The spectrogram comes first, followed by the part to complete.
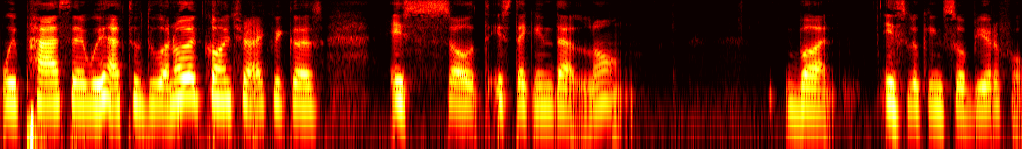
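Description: Pausing long and often, a woman with a Spanish accent speaks in fairly even intonation, recorded very cleanly against a silent background with a dry, close sound and no echo. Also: medium pitch for a woman, moderate pace. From Puerto Rico. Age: 40s. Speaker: filmmaker. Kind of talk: interview.

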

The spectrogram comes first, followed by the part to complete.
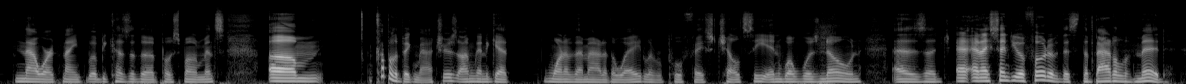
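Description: A man talks at a fairly quick pace with a medium pitch and a normal speaking voice. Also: ordinary pitch variation. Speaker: soccer radio show host. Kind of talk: casual sports panel chat. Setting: radio studio.

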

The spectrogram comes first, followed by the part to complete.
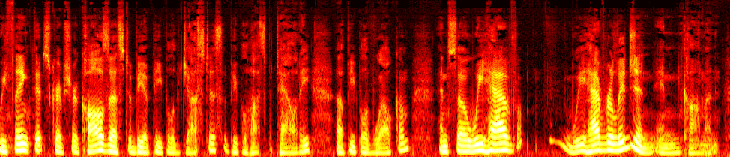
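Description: A man with a Southern US accent talks at medium pitch and a moderate pace, somewhat breathy. His tone is dark and mellow, his intonation lively. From Mississippi. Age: 50s. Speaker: minister. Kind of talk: interview. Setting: studio.

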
